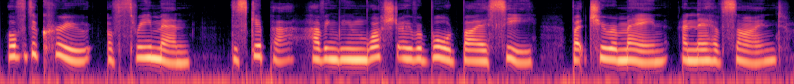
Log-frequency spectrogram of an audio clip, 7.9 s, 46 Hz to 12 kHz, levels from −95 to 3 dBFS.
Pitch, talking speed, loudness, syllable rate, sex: 235 Hz, 165 wpm, -15 LUFS, 4.3 syllables/s, female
